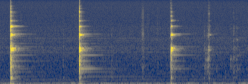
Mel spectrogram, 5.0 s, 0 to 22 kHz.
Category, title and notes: Instrument samples > String
Plucking broken violin string 7
Plucking the string(s) of a broken violin.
